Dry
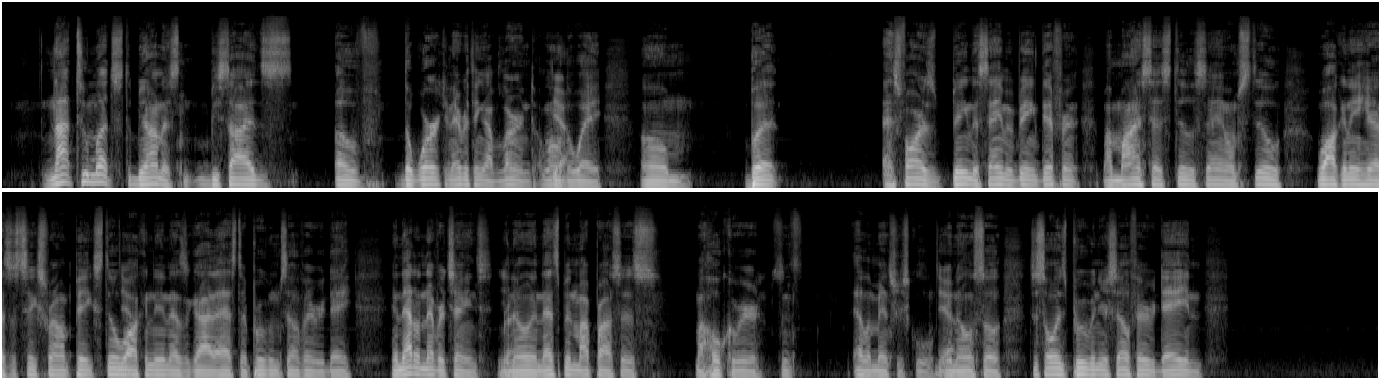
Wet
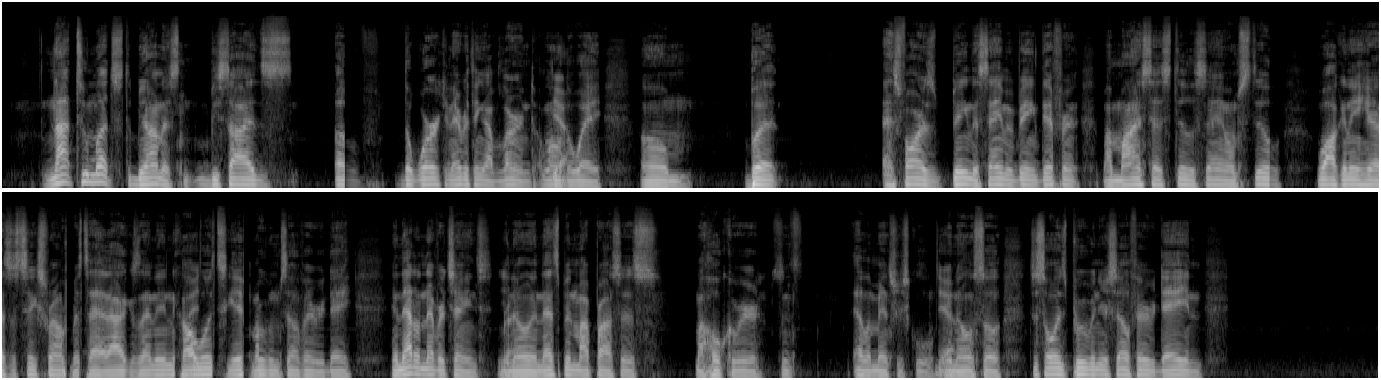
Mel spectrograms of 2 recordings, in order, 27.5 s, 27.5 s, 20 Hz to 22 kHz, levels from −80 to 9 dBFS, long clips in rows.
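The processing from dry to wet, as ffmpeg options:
-filter_complex "[0:a]asplit=5[a][b][c][d][e];[a]atrim=end=3.42,asetpts=PTS-STARTPTS,afade=t=out:st=3.416:d=0.004:c=hsin[f];[b]atrim=start=3.42:end=12.67,asetpts=PTS-STARTPTS,afade=t=in:d=0.94,afade=t=out:st=9.246:d=0.004:c=hsin:silence=0.133352[g];[c]atrim=start=12.67:end=14.362,asetpts=PTS-STARTPTS,afade=t=in:d=0.71:silence=0.133352[h];[d]atrim=start=14.358:end=16.332,asetpts=PTS-STARTPTS,areverse[i];[e]atrim=start=16.328[j];[f][g][h]concat=n=3:v=0:a=1[k];[k][i]acrossfade=d=0.004:c1=hsin:c2=hsin[l];[l][j]acrossfade=d=0.004:c1=hsin:c2=hsin"

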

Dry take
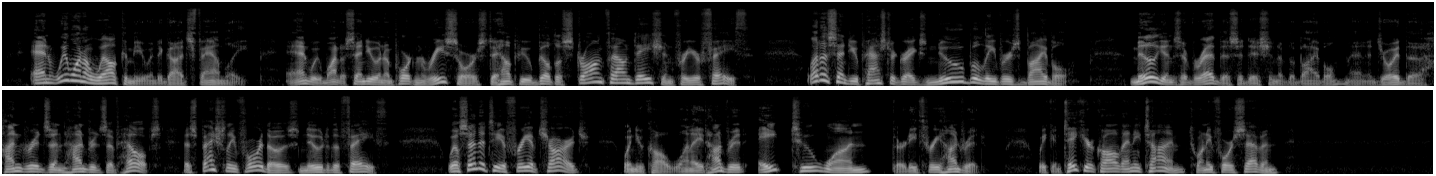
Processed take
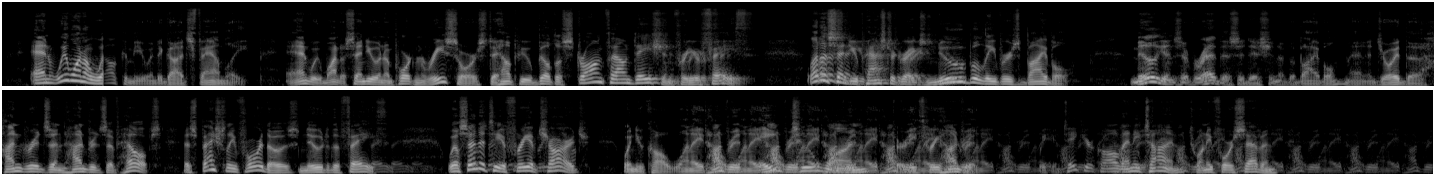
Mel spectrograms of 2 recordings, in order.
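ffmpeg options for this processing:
-filter_complex "[0:a]asettb=1/sr,asplit=3[a][b][c];[a]atrim=end=6.404[d];[b]atrim=start=6.4:end=9.64,asetpts=PTS-STARTPTS,afade=t=in:d=0.004:c=qsin,afade=t=out:st=3.236:d=0.004:c=qsin,aecho=1:1:66|132|198:0.355|0.0923|0.024,atrim=end_sample=142884[e];[c]atrim=start=9.636[f];[d][e]acrossfade=d=0.004:c1=hsin:c2=qsin[g];[g][f]acrossfade=d=0.004:c1=qsin:c2=hsin,asplit=3[h][i][j];[h]afade=t=out:st=10.59:d=0.02[k];[i]flanger=delay=15.5:depth=2.8:speed=1.6,afade=t=in:st=10.59:d=0.02,afade=t=out:st=12.92:d=0.02[l];[j]afade=t=in:st=12.92:d=0.02[m];[k][l][m]amix=inputs=3:normalize=0,asettb=1/sr,asplit=3[n][o][p];[n]atrim=end=17.724[q];[o]atrim=start=17.72:end=20.06,asetpts=PTS-STARTPTS,afade=t=in:d=0.004:c=qsin,afade=t=out:st=2.336:d=0.004:c=qsin,aecho=1:1:201|402|603:0.1|0.045|0.0202,atrim=end_sample=103194[r];[p]atrim=start=20.056[s];[q][r]acrossfade=d=0.004:c1=hsin:c2=qsin[t];[t][s]acrossfade=d=0.004:c1=qsin:c2=hsin,asplit=2[u][v];[v]afade=t=in:st=20.85:d=0.01,afade=t=out:st=21.9:d=0.01,aecho=0:1:580|1160|1740|2320|2900|3480|4060|4640|5220|5800|6380|6960:0.749894|0.599915|0.479932|0.383946|0.307157|0.245725|0.19658|0.157264|0.125811|0.100649|0.0805193|0.0644154[w];[u][w]amix=inputs=2:normalize=0,asplit=4[x][y][z][aa];[x]atrim=end=1.01,asetpts=PTS-STARTPTS,afade=t=out:st=1.006:d=0.004:c=hsin[ab];[y]atrim=start=1.01:end=24.2,asetpts=PTS-STARTPTS,afade=t=in:d=0.53,afade=t=out:st=23.02:d=0.17:c=qsin:silence=0.298538[ac];[z]atrim=start=24.2:end=25.37,asetpts=PTS-STARTPTS,volume=-10.5dB[ad];[aa]atrim=start=25.37,asetpts=PTS-STARTPTS,afade=t=in:d=0.17:c=qsin:silence=0.298538[ae];[ab][ac][ad][ae]concat=n=4:v=0:a=1"

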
